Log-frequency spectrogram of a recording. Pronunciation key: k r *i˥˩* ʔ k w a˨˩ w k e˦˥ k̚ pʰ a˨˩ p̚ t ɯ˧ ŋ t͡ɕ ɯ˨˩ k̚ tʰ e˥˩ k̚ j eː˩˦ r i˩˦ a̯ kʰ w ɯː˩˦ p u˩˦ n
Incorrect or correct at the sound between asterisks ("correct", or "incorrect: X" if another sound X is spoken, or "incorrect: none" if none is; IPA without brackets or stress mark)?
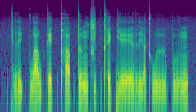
incorrect: i˨˩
